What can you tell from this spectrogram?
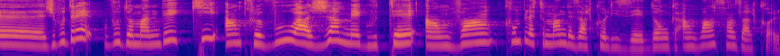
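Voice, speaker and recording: In an Italian accent, a woman with a fairly high pitch speaks at a very slow pace. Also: lively intonation. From southern Italy, Apulia. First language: Italian (speaking French). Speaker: wine science researcher. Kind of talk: lecture. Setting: stage with audience. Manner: halting, many hesitations.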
